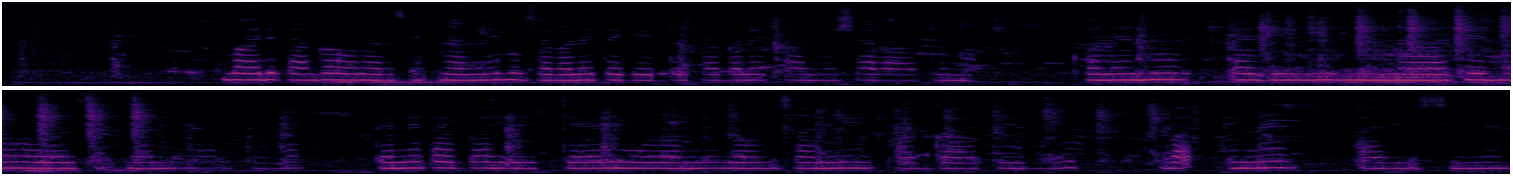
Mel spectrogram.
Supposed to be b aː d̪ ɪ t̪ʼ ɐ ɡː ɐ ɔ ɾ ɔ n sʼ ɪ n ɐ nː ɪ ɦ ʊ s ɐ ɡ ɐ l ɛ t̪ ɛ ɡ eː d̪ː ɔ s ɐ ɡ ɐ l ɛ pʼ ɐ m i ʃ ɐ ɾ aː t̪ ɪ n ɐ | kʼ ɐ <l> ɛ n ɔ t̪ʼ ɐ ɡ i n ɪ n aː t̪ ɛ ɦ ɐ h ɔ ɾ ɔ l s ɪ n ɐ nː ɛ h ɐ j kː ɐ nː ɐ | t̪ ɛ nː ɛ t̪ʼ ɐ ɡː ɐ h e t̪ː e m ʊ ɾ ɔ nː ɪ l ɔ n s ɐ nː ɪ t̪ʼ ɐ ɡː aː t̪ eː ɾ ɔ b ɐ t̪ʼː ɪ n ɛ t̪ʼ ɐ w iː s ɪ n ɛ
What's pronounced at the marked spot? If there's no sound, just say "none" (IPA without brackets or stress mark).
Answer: l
